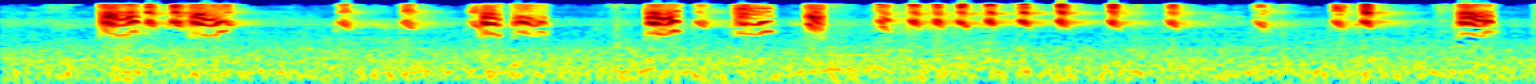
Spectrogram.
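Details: Female double-collared seedeater giving stimulating calls for the male. Dense, lively high chirps and short note bursts repeat almost continuously, in quick runs with brief gaps between them.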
